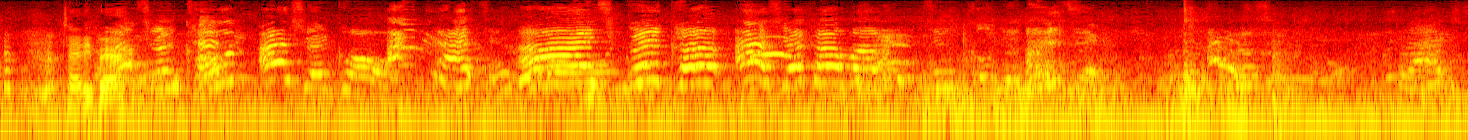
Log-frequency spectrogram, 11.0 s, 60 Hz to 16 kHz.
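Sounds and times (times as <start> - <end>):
steady low hum: 0.0 - 11.0
toddler babbling: 1.0 - 8.4.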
